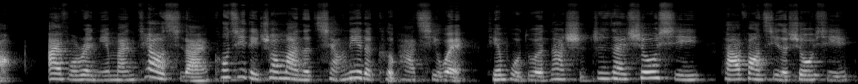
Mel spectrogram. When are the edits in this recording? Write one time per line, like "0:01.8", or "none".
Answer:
0:04.8
0:07.2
